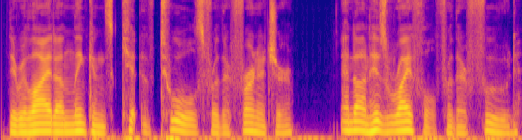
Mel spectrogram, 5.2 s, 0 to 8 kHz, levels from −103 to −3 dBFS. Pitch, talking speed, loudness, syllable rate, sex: 115 Hz, 195 wpm, -17 LUFS, 5.1 syllables/s, male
